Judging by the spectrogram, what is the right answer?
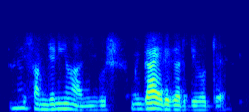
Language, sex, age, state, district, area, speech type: Dogri, male, 30-45, Jammu and Kashmir, Samba, rural, conversation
